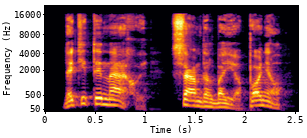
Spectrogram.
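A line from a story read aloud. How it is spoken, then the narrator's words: Snapping back. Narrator (Russian): Огрызнулся мутный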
